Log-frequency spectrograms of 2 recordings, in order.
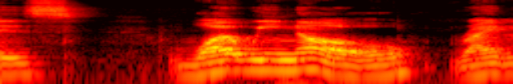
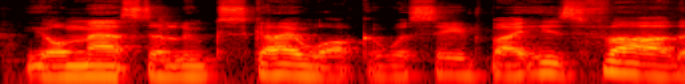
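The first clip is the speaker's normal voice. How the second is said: put-on sinister villain voice, lower and quieter; 4 semitones lower, 8 dB quieter than usual. Quoting a favourite movie line delivery: imitating Palpatine's line delivery. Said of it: "when he's like".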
